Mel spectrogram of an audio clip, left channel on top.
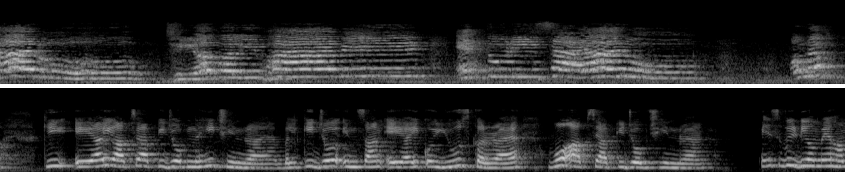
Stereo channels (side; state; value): both; different; correlation -0.01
